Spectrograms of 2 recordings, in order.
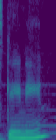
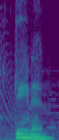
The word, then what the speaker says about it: Gan: Gaffertainment says, "Lol Pixie, why do you say Gan is gaine?" Honestly, Gaffertainment, you'd think after all these years I'd get the pronunciation right, but even I have my little misfires. Gan, not Gaine.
